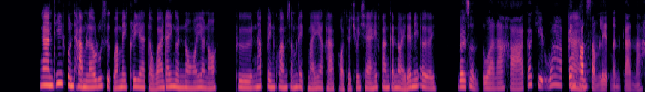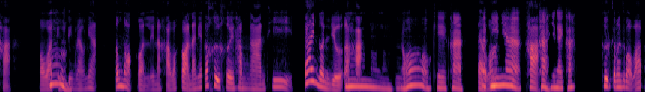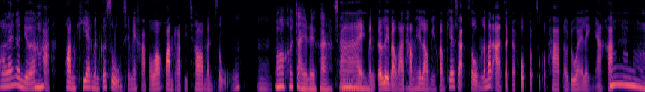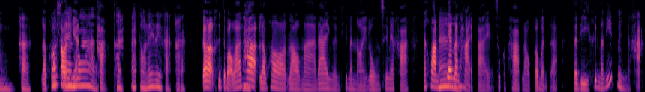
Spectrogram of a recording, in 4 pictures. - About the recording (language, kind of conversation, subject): Thai, podcast, งานที่ทำแล้วไม่เครียดแต่ได้เงินน้อยนับเป็นความสำเร็จไหม?
- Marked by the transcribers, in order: tapping; other background noise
